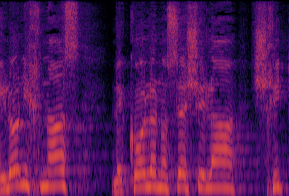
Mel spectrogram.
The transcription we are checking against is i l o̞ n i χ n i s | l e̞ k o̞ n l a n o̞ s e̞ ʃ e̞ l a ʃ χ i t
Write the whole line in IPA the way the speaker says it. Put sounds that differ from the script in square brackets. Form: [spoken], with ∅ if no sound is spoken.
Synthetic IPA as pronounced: i l o̞ n i χ n [a] s | l e̞ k o̞ [∅] l a n o̞ s e̞ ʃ e̞ l a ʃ χ i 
